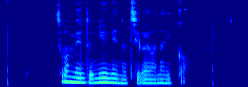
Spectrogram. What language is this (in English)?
Japanese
